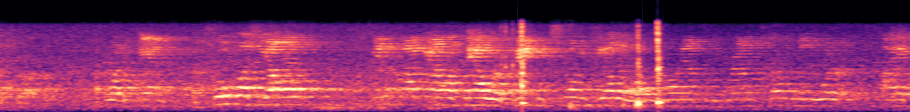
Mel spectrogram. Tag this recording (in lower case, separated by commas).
speech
